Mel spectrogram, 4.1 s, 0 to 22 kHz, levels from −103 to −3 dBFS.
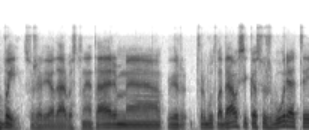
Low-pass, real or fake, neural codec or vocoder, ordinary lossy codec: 7.2 kHz; real; none; Opus, 16 kbps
